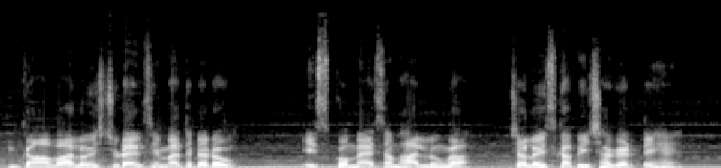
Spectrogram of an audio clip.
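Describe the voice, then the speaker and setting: A man's voice: mid-range voice, lively intonation, normal speed, over music, natural voice. A man voicing a greedy, scheming sorcerer in a cartoon story, declamatory and persuasive. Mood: rallying. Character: greedy scheming male tantric sorcerer rallying villagers. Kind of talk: Hindi cartoon story dubbing.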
